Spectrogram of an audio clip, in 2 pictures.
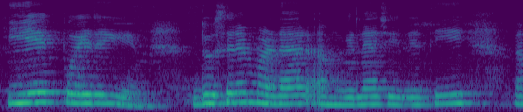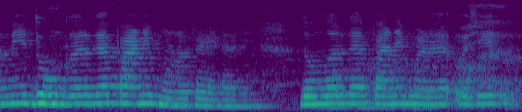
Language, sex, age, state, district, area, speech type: Goan Konkani, female, 18-30, Goa, Murmgao, rural, spontaneous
